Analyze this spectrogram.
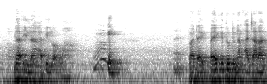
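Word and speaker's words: لا إله إلا الله: Jannah kunci surga adalah lailaha diperpanjang Tapi bacanya Lailahaillallah ngih sampai ulama niku berpendapat lamnya dipanjang atau diperpendek khawatirnya dipanjang nanti belum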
